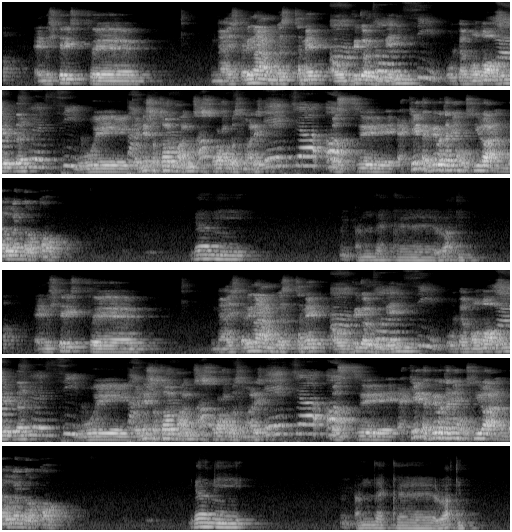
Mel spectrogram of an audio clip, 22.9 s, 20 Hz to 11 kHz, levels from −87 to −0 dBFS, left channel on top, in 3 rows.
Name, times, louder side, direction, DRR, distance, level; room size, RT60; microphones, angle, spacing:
voice 1, 0.5-2.0 3.1-6.1 6.6-8.0 8.6-11.8 12.5-16.0 20.3-20.4, left 2 dB, 55° left, -5 dB, 1.4 m, -25 dB
Singing, 4.9-5.2 5.6-6.0 6.2-6.5 7.3-8.9 9.5-11.3 11.5-12.7, left 2 dB, 25° left, 0.8 m, -29 dB
voice 2, 18.0-18.8 20.5-22.2, right 4 dB, 80° right, 7 dB, 0.4 m, -31 dB
5.0 x 3.0 x 2.5 m, 0.87 s
head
